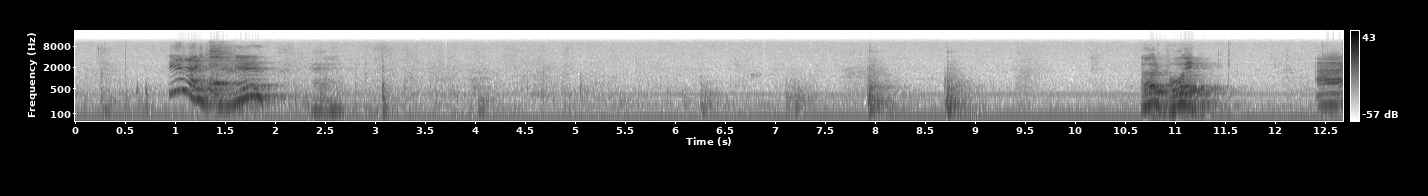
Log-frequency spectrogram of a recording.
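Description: A woman speaks with feeling, heard from a distance in a hall.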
